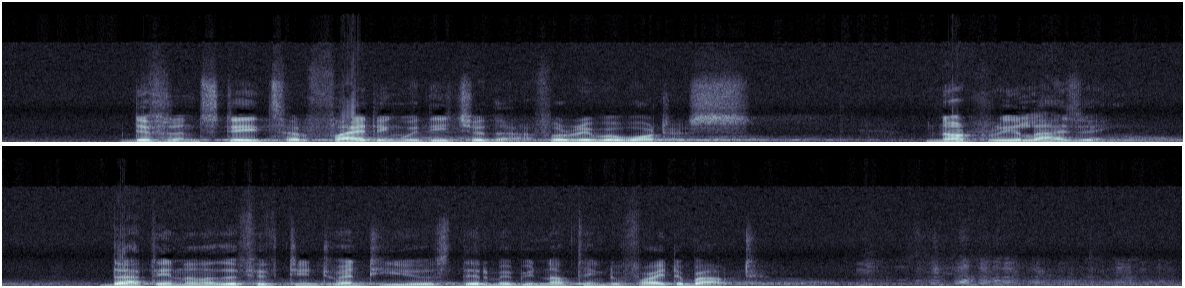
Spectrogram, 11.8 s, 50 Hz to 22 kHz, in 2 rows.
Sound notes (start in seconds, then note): 10.2 laughter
